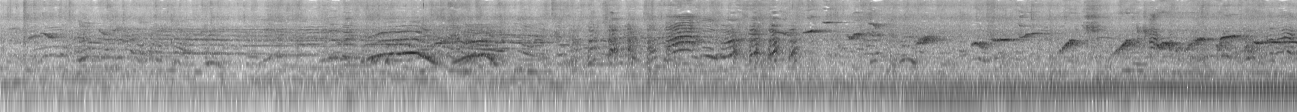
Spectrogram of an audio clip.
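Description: Many children chatter and call out nearby, outdoors.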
